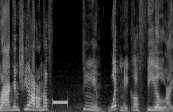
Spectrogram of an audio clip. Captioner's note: beep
